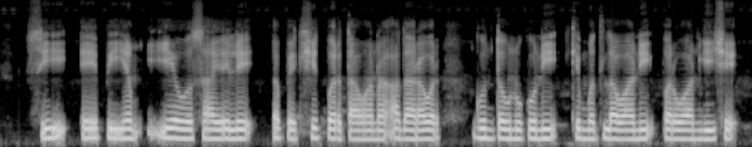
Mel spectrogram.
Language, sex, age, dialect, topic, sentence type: Marathi, male, 18-24, Northern Konkan, banking, statement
